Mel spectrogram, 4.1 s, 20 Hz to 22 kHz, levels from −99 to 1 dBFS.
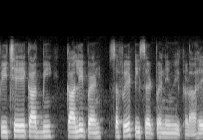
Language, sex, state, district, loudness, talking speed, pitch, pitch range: Hindi, male, Uttar Pradesh, Lalitpur, -15 LUFS, 160 wpm, 130 Hz, 120-140 Hz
